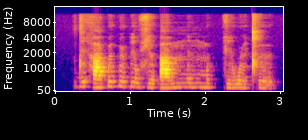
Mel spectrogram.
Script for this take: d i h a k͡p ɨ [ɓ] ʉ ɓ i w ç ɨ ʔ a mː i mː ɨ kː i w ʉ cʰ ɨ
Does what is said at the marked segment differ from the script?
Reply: no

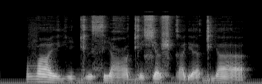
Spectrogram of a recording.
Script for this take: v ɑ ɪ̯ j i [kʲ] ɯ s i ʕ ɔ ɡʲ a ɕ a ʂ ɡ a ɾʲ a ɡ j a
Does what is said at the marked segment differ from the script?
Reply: yes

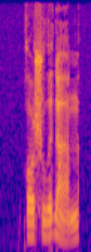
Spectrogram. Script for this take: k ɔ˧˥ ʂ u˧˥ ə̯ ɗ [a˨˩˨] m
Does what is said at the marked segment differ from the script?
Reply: yes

